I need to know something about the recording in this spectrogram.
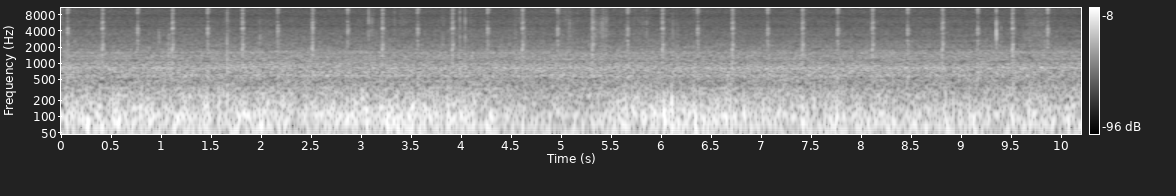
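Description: A car's turn-signal indicator ticking steadily, about three clicks a second, over the low rumble of the engine and road heard inside the car's cabin.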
